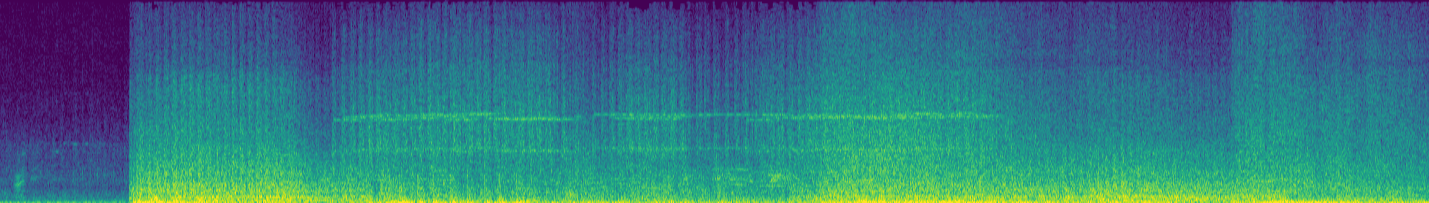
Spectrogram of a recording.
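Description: Tank cannons fire and shells explode in a loud, continuous battle.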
